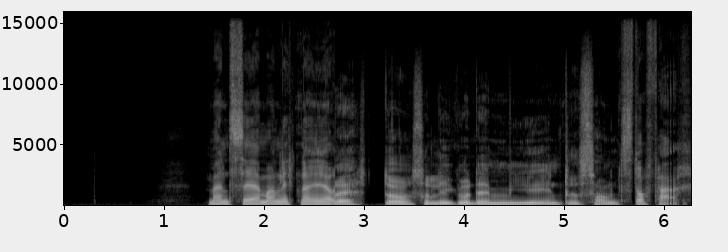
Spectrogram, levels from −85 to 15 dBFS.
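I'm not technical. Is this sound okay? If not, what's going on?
No. From 2.71 to 5.55 s the speech drops about 7 semitones and slows to two-thirds speed, sounding deep and sluggish. That is a wrong sample rate fault: the audio was played back slower than it was recorded, which fits 48 kHz audio played at 32 kHz.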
